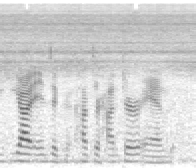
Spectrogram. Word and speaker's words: Hunter x Hunter: like he got into Hunter x Hunter, and he pronounced the X. I told him that it was pronounced Hunter x Hunter, you uncultured swine!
